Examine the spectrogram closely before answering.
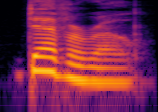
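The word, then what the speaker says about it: Devereux: v a u x devoe the x not sounded d e v e r e u x devereaux the x not sounded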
